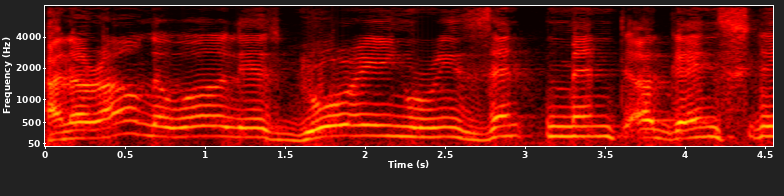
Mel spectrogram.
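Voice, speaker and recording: The speech comes at a very slow pace with lively intonation, and room echo can be heard. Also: man. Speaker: Islamic scholar. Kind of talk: lecture.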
